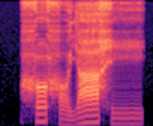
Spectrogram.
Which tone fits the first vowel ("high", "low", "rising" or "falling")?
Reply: high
